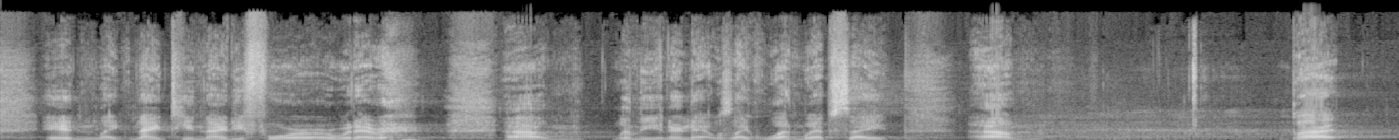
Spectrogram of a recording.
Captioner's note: laughter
